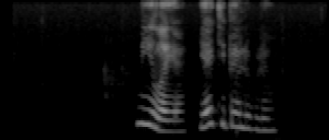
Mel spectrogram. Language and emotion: Russian, positive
